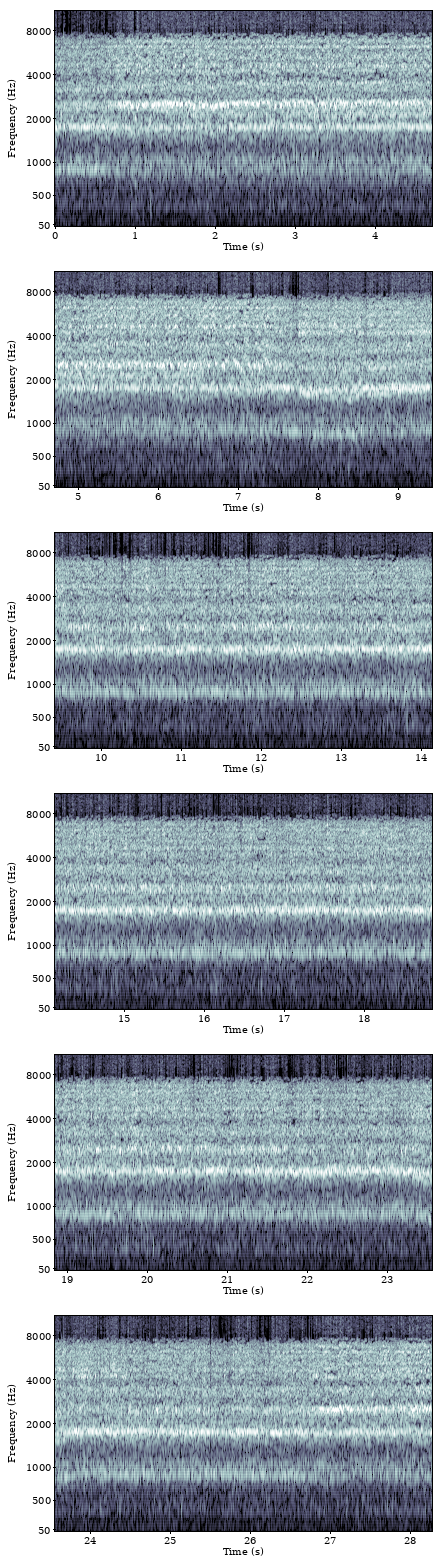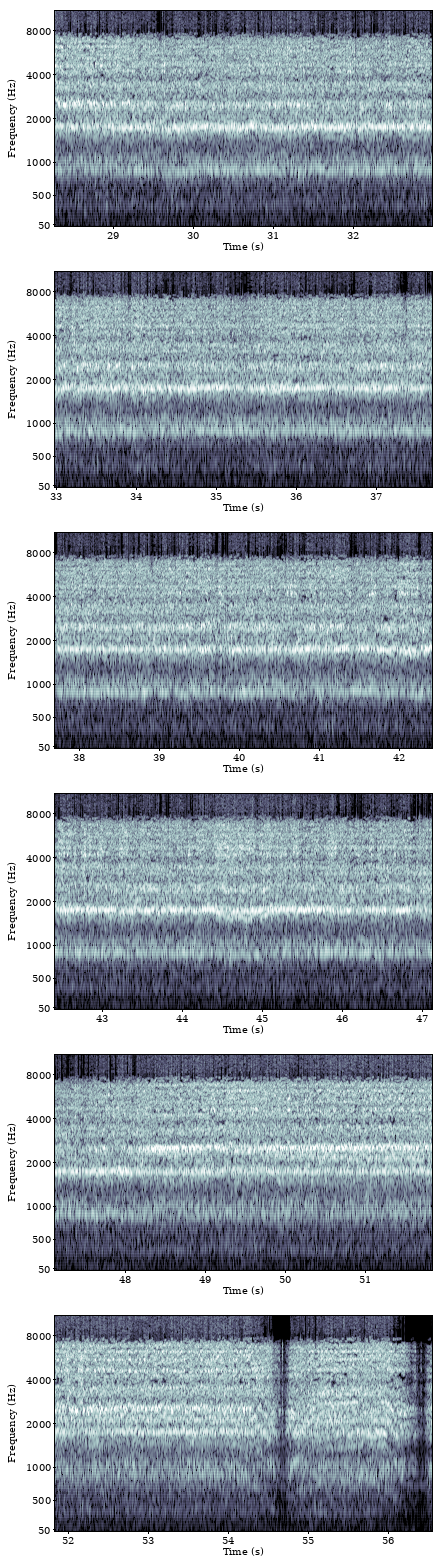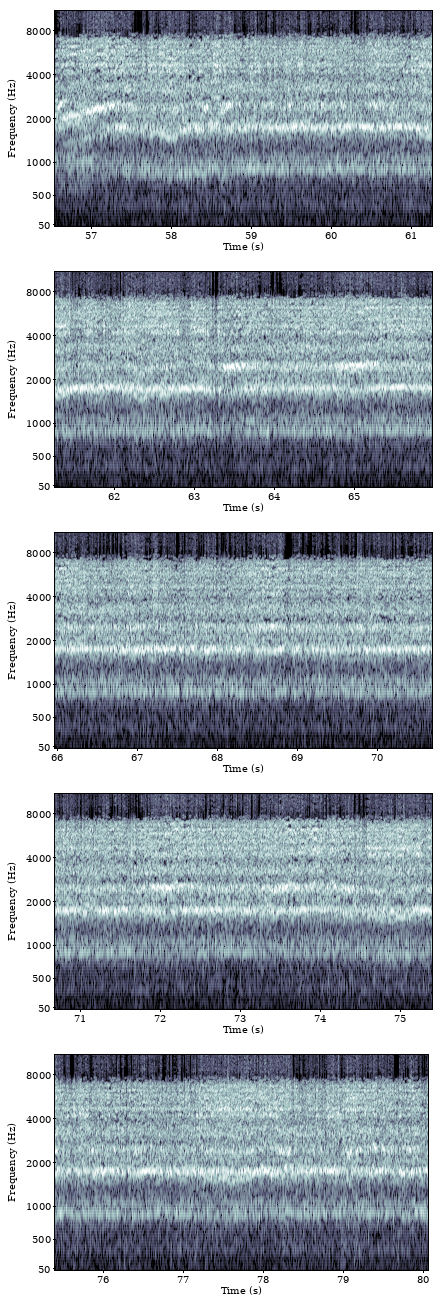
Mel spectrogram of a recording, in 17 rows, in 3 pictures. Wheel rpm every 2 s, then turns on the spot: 220, 210, 210, 220, 230, 240, 230, 230, 240, 230, 230, 230, 230, 230, 230, 230, 230, 240, 230, 230, 230, 230, 230, 230, 220, 210, 210, 150, 160, 230, 230, 230, 230, 230, 230, 230, 230, 220, 230, 230.
none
